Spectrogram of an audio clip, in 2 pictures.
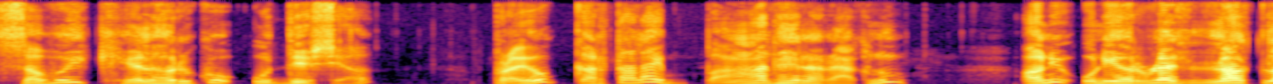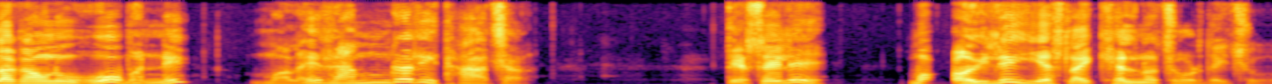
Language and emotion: Nepali, disgusted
